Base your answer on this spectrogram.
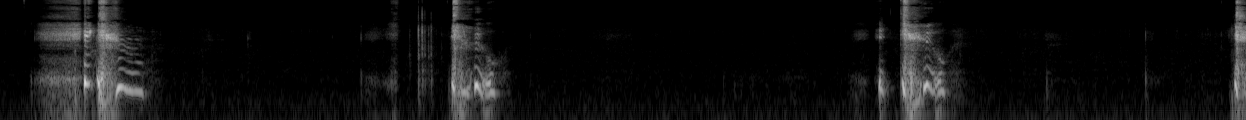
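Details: Four sneezes, each a sharp inhalation then an explosive burst, with quiet pauses between; tagged as hay fever.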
